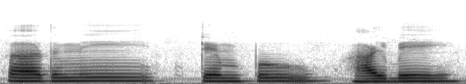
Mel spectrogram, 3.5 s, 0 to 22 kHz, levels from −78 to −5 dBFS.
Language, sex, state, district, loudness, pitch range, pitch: Hindi, male, Bihar, Kaimur, -16 LUFS, 140-160 Hz, 150 Hz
